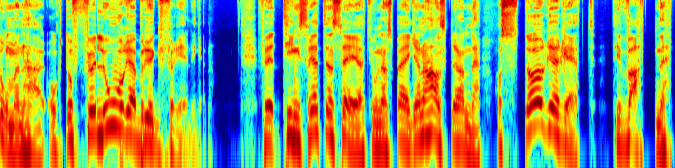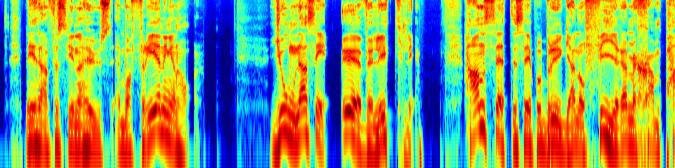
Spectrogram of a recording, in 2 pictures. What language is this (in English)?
Swedish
